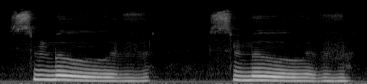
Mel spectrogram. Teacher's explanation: Stick your tongue all the way out of your mouth and say that TH sound. And make sure that your voice box is on and moving, because this is a voiced TH sound. And keep that air moving.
